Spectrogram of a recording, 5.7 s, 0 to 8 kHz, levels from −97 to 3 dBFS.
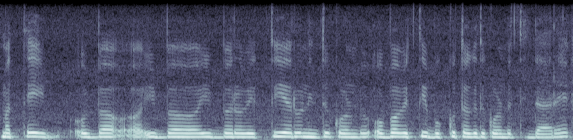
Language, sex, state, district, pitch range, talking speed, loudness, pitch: Kannada, female, Karnataka, Bangalore, 200-215 Hz, 115 wpm, -13 LUFS, 205 Hz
